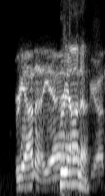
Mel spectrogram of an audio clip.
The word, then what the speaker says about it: Breonna: Am I saying it right, Breonna? Brianna, yeah, Brianna, Brianna, right.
